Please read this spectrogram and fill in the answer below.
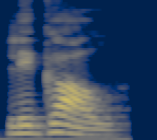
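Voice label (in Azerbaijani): "leqal", Azerbaijani; Orfoqrafiya Lüğəti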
